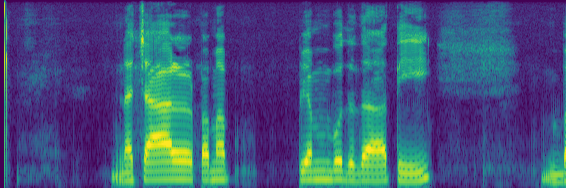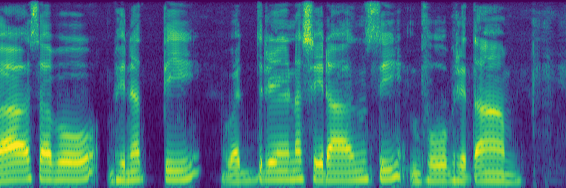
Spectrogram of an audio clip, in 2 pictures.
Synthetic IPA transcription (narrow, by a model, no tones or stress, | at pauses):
nɐt͡ʃaːlpɐmɐ | pjɐmbud̪ɐd̪aːt̪i | bʱaːsɐboːbʱinɐt̪ːi | ʋɐd͡ʒɾeːɳɐsiɾaːnsibʱuːbʱɾit̪aːm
